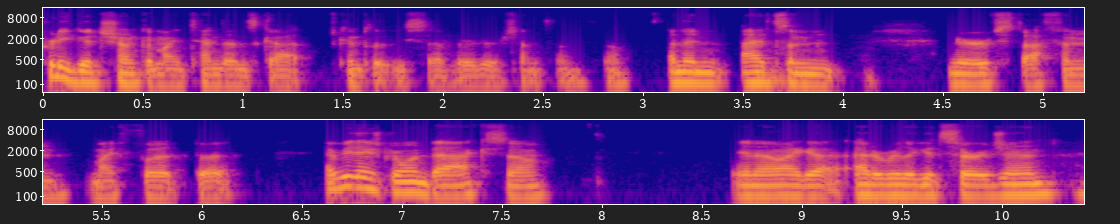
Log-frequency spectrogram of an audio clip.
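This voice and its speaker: A man with a fairly low pitch talks at a fairly quick pace. His pitch varies in an ordinary way. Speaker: college football player. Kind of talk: casual chat. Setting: outdoors.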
